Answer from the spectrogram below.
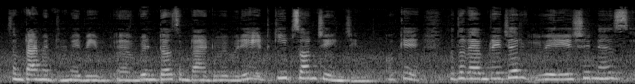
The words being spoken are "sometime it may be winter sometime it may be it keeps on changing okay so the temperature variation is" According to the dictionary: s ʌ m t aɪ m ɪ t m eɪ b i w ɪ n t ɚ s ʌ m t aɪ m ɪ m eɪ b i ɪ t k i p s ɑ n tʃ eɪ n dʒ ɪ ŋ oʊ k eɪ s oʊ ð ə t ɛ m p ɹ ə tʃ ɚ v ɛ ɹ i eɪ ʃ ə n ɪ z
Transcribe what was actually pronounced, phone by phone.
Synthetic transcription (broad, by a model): s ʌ m t aɪ m ɪ t m eɪ b i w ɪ n t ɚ s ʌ m t aɪ m ɪ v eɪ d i ɪ t k i p s ɑ n tʃ eɪ n dʒ ɪ ŋ oʊ k eɪ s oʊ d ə t ɛ m p ɹ ə tʃ ɚ v ɛ ɹ i eɪ ʃ ə n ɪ z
